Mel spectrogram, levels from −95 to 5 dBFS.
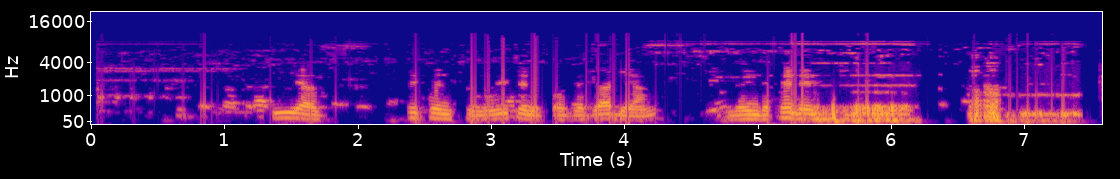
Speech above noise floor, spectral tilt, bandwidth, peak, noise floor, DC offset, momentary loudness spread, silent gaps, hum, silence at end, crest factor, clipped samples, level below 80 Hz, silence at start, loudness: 25 dB; -6.5 dB/octave; 11 kHz; 0 dBFS; -43 dBFS; under 0.1%; 20 LU; none; none; 0.15 s; 20 dB; under 0.1%; -36 dBFS; 0.05 s; -19 LUFS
